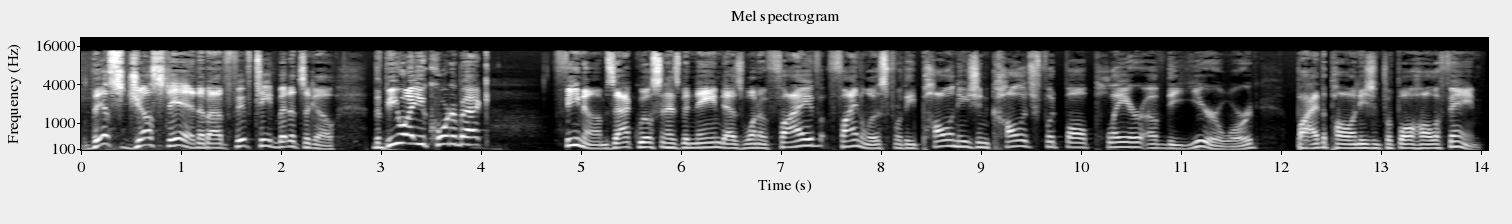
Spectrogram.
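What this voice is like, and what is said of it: Newscaster voice. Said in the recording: “newscaster voice”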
